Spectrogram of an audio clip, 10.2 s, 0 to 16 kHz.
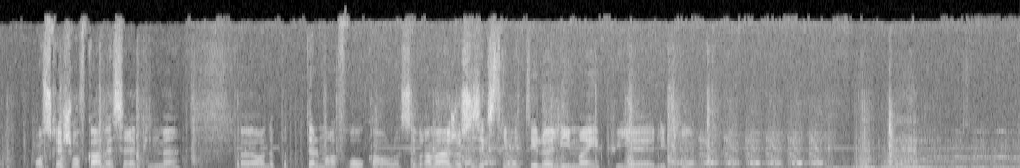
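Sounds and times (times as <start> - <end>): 
car engine cranking and starting in cold of minus 15 to minus 20 degrees: 0.0 - 10.1
speech: 0.4 - 7.2.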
